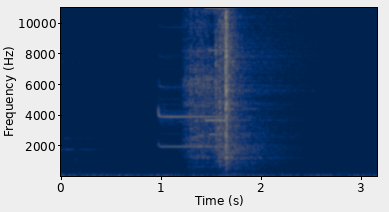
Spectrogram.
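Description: A metal locker door clanks open.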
